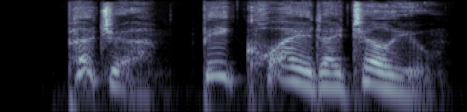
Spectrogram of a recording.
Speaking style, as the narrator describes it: cried the Count

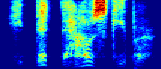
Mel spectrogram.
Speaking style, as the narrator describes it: said he in a hoarse whisper

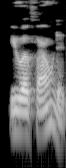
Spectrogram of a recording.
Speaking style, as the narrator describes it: Siddhartha said in a whisper

